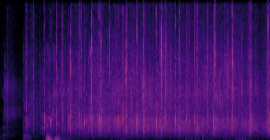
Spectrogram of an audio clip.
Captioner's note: applause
